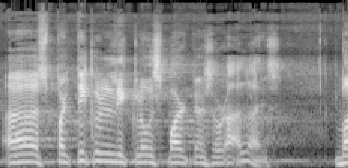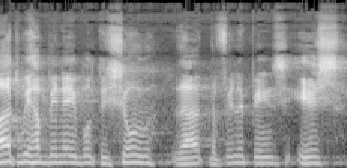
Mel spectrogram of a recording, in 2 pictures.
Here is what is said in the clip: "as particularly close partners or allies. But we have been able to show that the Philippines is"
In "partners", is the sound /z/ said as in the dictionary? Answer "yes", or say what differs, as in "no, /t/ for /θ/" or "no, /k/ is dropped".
no, /s/ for /z/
